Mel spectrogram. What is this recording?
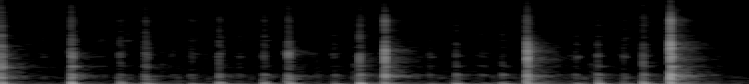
Stomping & playing on various pots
